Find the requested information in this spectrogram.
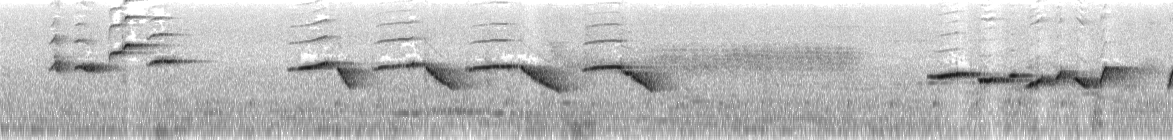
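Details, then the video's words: Rare white-rumped shama from West Aceh, a persistent singer, giving clear whistled notes that each slide sharply downward, in bursts separated by quiet pauses, then a quick rising and falling whistled phrase. "Kicau Burung Murai Asal Aceh Barat Langka Gacor Jos"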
